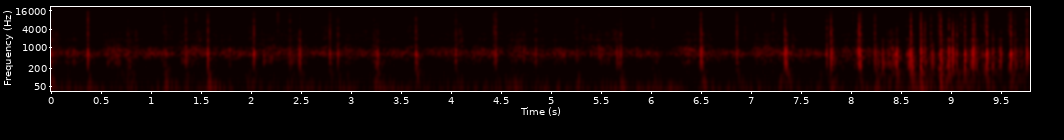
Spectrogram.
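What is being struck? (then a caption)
Plastic cosmetic tub with lid. Long nails tap and scratch the printed top of the black lid on a medium round plastic body butter tub. Quick, irregular, sharp clicks ring out over a steady crinkly scratching with a midrange hum, all at a quiet level. Near the end the taps turn faster and louder, crowding into a bright, dense flurry.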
